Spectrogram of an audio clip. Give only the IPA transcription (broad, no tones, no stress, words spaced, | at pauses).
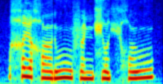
χiχʊː ɾuːfœɲ ɕoçχuː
